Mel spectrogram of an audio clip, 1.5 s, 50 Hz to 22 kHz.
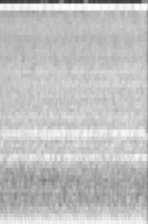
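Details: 2012 Kia Sportage 3, G4KD engine, 76,000 km, first start after a rebuild for scored cylinders and knocking: steady, even low hum with a smooth regular beat, no knocks or ticks; a healthy idle.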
